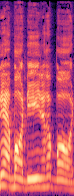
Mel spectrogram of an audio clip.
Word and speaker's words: บ่ดี: เป็น กรรม พิเศษ โบราณ ไม่ ใช่ ว่า อ่าน ว่า บีบ นะ ครับ อ่าน ว่า บอดี้ นะ ครับ บ่อ ดี อัน นี้ เป็น กรรม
